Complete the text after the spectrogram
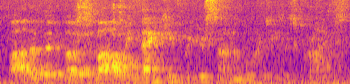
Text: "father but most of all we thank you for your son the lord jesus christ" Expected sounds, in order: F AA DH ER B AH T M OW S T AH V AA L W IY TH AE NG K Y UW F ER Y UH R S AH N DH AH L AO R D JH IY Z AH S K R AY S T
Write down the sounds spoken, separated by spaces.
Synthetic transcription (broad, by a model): F AA DH ER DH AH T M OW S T AH V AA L W IY TH AE NG K Y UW F ER Y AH R S AH N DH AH L AO R D JH IY Z AH S K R AY S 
